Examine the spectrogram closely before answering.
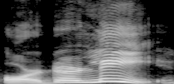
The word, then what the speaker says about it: orderly: The second rule is when a word ends in l y the stress is usually on the first syllable. Let's see here we have orderly, silently, lovingly. These words are ending in l y. L y. So the first syllable gets the stress. It's orderly. The crowd moved or marched in an orderly fashion. It's not orderly or orderly. No, it's orderly.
